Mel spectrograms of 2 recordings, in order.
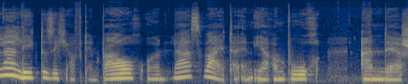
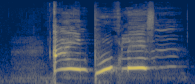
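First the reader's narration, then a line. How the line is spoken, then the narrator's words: Shouting. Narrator (German): schrie Maurice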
